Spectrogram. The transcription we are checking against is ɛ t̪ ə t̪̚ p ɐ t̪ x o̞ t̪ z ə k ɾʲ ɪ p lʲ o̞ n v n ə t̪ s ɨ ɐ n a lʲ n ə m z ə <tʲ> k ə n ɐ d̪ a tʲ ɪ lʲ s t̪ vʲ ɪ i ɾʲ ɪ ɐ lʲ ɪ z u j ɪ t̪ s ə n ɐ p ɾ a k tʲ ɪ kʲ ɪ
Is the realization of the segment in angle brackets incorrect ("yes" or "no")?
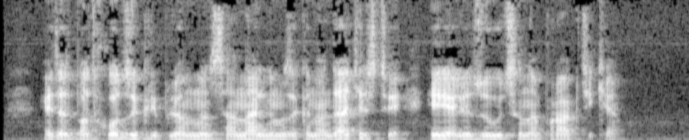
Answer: yes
